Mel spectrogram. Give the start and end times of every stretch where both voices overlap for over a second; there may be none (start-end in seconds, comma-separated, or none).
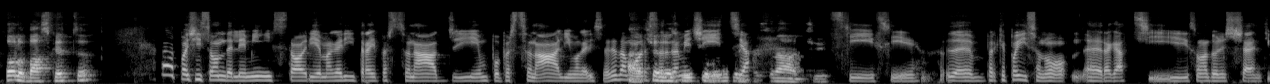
6.3-7.5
